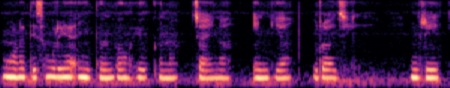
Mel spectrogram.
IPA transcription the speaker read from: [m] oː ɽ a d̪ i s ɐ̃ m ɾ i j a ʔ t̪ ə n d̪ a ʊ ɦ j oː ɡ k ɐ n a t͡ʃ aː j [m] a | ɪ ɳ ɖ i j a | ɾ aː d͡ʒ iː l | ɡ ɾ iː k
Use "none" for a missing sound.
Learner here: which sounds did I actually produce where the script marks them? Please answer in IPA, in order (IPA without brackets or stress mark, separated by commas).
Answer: m, n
